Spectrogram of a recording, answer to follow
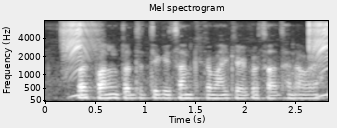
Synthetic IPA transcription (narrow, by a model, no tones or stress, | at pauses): pɐɾpaːlənpɐd̪ʱːət̪ːikɪsaːnki̥kɐmaːikeekosaːt̪ʰɦɛnaɦoɡaː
